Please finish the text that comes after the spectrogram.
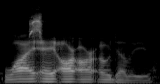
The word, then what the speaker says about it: Yarrow: um say that one more time charleston yep y-a-r-r-o-w okay so then yarrow is uh compared like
